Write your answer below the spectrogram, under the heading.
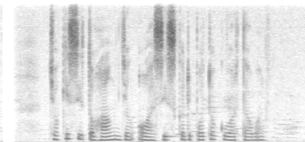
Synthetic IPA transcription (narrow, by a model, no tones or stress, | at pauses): t͡ʃɔkisit̪oɦaŋd͡ʒɨŋoasiskɨdipɔt̪ɔkuwart̪awan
